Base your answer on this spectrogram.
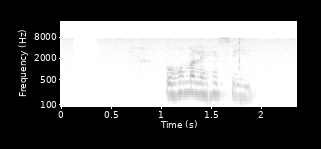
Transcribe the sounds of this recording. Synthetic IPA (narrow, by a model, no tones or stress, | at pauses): boɦuməleɦesiː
